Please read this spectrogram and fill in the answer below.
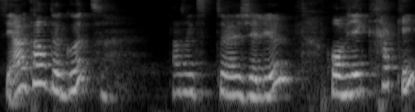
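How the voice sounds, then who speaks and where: A woman talks in a somewhat breathy voice, her pitch varying in an ordinary way. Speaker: wellness consultant. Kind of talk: tutorial. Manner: hesitant, many filler sounds.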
